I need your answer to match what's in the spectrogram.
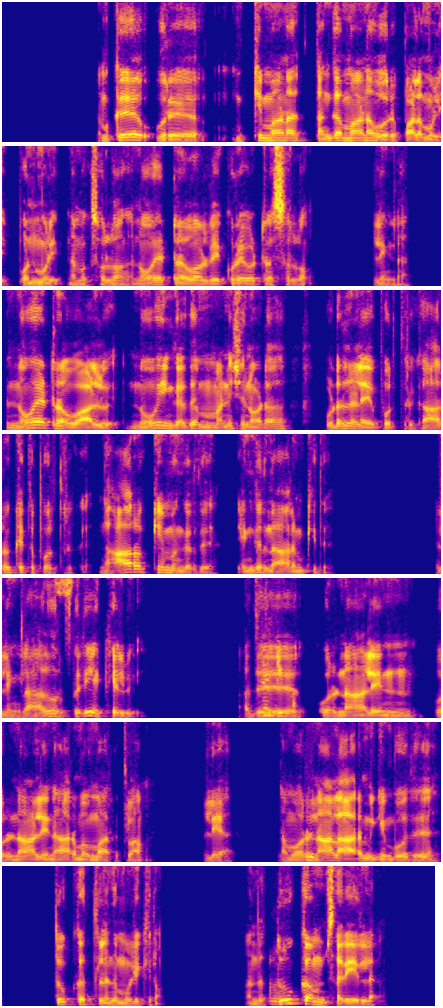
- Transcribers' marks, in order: other noise; other background noise
- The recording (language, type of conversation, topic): Tamil, podcast, மிதமான உறக்கம் உங்கள் நாளை எப்படி பாதிக்கிறது என்று நீங்கள் நினைக்கிறீர்களா?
